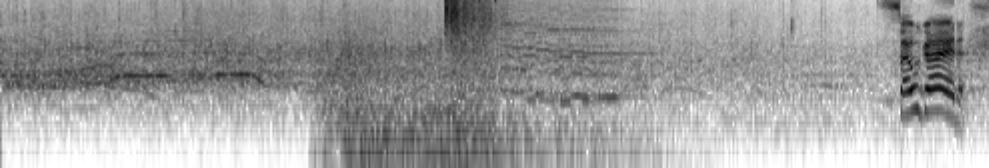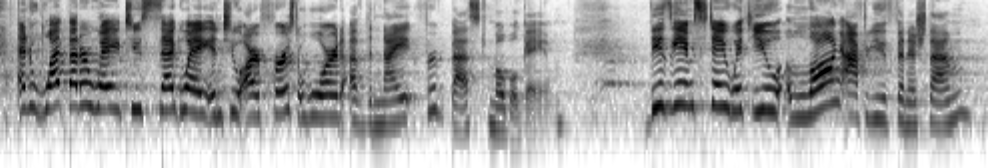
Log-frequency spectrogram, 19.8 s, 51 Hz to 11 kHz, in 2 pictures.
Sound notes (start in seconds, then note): 5.0 cheers and applause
